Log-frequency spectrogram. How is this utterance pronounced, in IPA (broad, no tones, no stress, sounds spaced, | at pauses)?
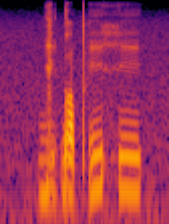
ɡ y ɠ ɒ pʼ y h y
